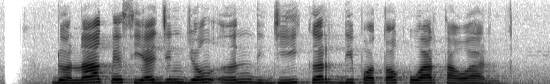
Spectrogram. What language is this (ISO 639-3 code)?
sun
